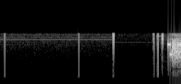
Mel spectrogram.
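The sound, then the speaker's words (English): Radio dispatch cancellation tones: a faint steady tone with a few short blips, then a quick cluster of sharper pulses and a loud burst of noise at the end. “Send out cancellation tones then, because our text went off for a shorter route.”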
